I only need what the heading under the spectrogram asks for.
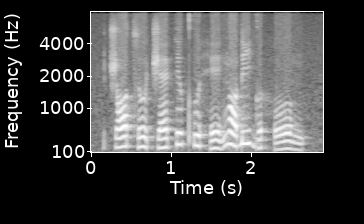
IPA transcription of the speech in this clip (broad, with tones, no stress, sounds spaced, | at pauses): t͡ʃ ɔ˩˧ t͡s ʊ˩˧˩ t͡ʃ ɛ˩˧ k ɪ˦˥ kʷʼ ɪ˥˨ h e˩˧˩ ŋ ɔ˥˨ ɗ i˦˥ ɡ ʊ˩˧ h o˩˧˩ ŋ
